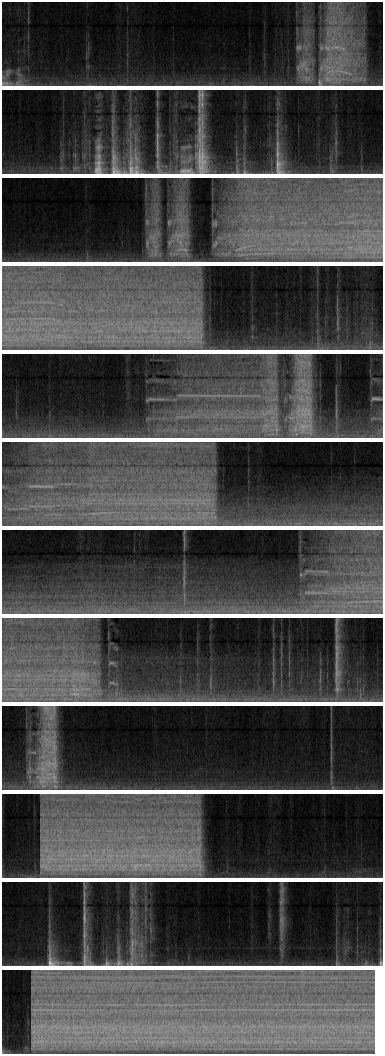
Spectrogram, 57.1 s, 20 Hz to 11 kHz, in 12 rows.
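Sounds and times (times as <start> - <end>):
cordless drill motor whine: 3.7 - 4.6, 11.3 - 16.9, 20.8 - 26.6, 32.3 - 34.9, 38.4 - 38.9, 43.4 - 45.4, 52.8 - 57.0.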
